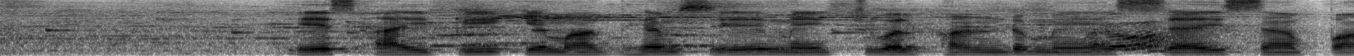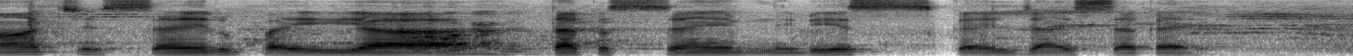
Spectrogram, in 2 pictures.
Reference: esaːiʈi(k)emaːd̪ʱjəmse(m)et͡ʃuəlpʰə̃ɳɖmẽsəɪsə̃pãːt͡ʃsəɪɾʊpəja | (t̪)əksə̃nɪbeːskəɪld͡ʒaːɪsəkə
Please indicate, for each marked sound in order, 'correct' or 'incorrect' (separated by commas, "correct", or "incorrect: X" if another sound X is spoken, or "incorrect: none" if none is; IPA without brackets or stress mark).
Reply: correct, correct, correct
